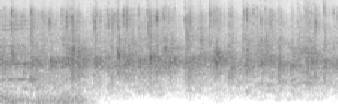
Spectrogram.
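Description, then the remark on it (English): An audience applauds the people who helped out on a camp, with dense, steady clapping, a continuous crackling wash of many hands that holds evenly throughout the brief stretch, with no voices standing out. “No, don't applaud them.”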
